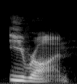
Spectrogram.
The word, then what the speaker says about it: Iran: We're not allowed to mispronounce it. It's Iran.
